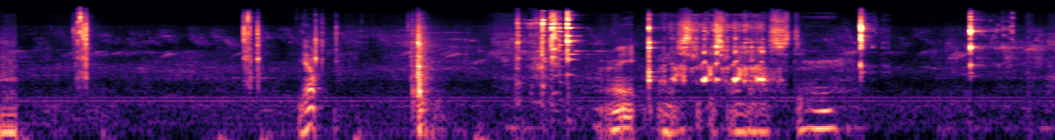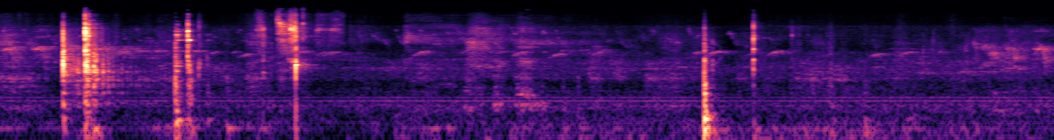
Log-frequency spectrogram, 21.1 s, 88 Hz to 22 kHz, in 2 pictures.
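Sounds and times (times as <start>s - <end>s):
metal clinking against glass: 5.2s - 5.9s.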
